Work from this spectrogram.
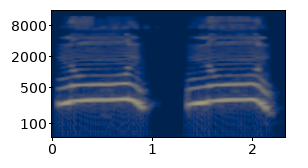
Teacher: जुबान का किनारा जब सनाया, रुबाई और अनियाब के मसूड़ों से लगे तो यहाँ से नून अदा निकलता है।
